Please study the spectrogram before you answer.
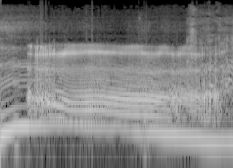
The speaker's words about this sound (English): That was a little loud. I think you need to do it softer. Oh my. What you had right there was more of a groan, which it can be very bad.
